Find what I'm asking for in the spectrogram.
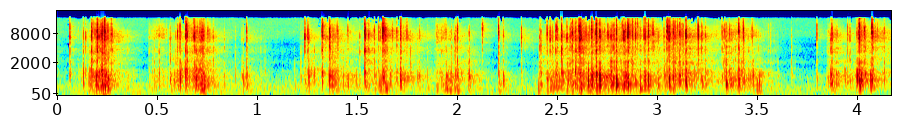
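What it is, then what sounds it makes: Plastic wrapper crinkling. A clear, crinkly plastic wrapper around a full, hand-sized Double Chocolate muffin is crinkled and rubbed between the fingertips of both hands. Dense, bright crackling bursts come in rapid irregular clusters with almost no low end and brief quiet gaps between them.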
